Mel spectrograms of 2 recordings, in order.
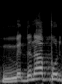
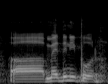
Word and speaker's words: मेदिनीपुर: 2002 के अंदर में आप देखोगे मिदनापुर जो आपका है, इसको स्प्लिट किया गया। पूर्व मिदनापुर जिसका हेडक्वार्टर तामलुक में है, और पश्चिम मिदनापुर, मेदिनीपुर, नॉट मिदनापुर, मेदिनीपुर, प्रोनाउंसिएशन को वो कीजिएगा, तो मेदिनीपुर जहां पर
